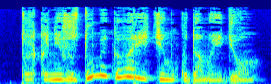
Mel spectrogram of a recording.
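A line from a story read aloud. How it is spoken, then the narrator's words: Quick whisper. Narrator (Russian): быстро прошептал он вслед Крутобоку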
